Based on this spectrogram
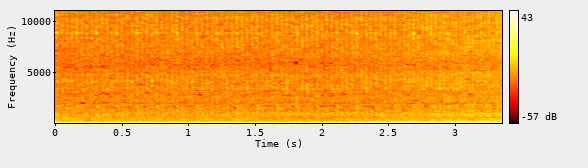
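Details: Mahindra XUV500 diesel after a full engine overhaul; the engine had overheated from a coolant leak and developed a tak-tak noise. Now a steady, even idle at about 200 pulses a minute with no knock.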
